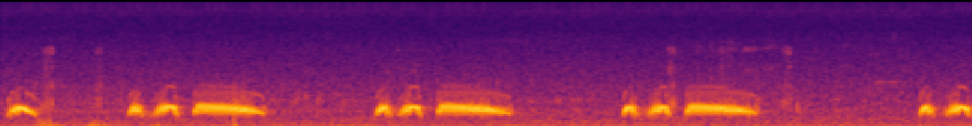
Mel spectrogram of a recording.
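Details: Spotted dove repeating its coo phrase three times, two quick short notes leading into a longer falling coo, each phrase about every one and a half seconds, with quiet pauses between.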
